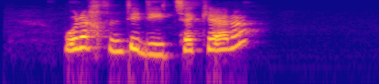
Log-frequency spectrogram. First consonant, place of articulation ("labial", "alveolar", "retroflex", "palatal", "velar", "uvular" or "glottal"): alveolar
